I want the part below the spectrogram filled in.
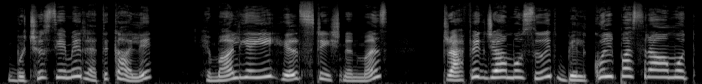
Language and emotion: Kashmiri, surprised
